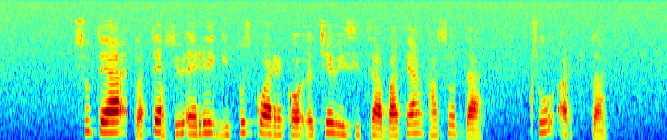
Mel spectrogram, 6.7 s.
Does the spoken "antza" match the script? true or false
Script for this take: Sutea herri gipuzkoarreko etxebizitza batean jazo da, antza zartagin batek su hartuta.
false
